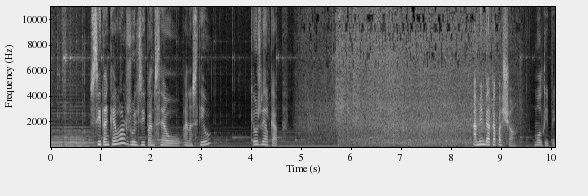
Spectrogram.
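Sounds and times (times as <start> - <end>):
speech: 0.8 - 3.3, 4.0 - 4.8, 8.5 - 10.0
sea waves washing onto a shore: 4.9 - 9.6.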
